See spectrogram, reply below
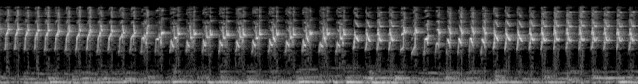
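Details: Chatty lovebird fighter giving ngekek chatter meant to draw a rival's response: a dense stream of rapid, scratchy high chips, roughly two per second in clusters, steady throughout, with low background hum.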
